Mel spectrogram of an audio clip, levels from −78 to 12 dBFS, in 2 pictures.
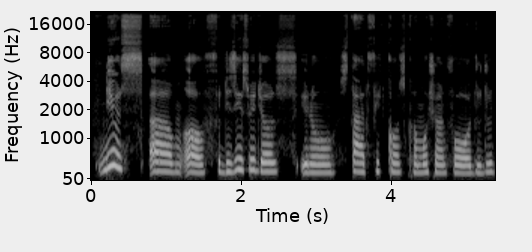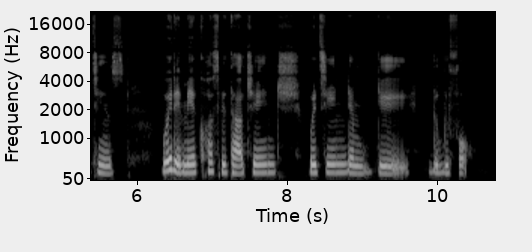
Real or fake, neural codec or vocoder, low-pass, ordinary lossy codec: fake; vocoder, 48 kHz, 128 mel bands, Vocos; none; none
